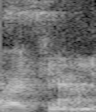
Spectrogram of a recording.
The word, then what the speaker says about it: Reiki: as well and she also just recently learned Reiki so am I pronouncing that right yeah Reiki yes okay perfect and we just wanted to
